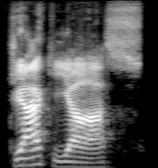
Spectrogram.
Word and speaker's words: Yoss: Jack Yoss, which, do you ever tell people, are they like, how do you pronounce it? And you're like, just like Yoss Queen.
